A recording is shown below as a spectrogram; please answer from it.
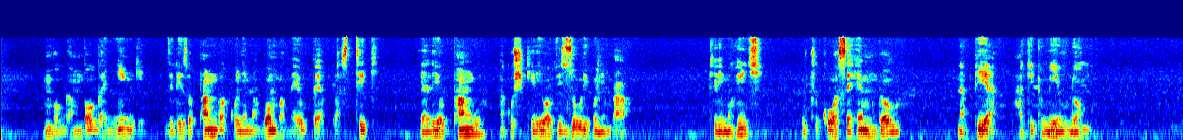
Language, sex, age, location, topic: Swahili, male, 25-35, Dar es Salaam, agriculture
